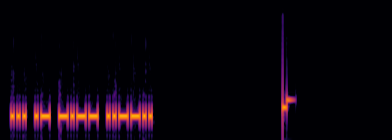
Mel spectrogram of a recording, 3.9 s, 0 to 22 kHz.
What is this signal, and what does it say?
Morse code, heard as a keyed tone, about 40 wpm, 700 Hz. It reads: SAY?
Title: Sentences from Top 1000 Words - Review Part 1 - 40wpm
